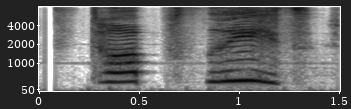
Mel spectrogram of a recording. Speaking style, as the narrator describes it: she begged, tears pouring down her face

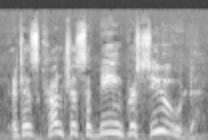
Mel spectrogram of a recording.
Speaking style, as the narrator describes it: cried the doctor

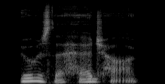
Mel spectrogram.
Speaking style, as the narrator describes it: Bambi asked cheerfully

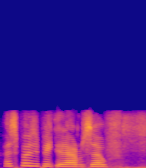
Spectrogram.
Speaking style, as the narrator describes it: Marty said

